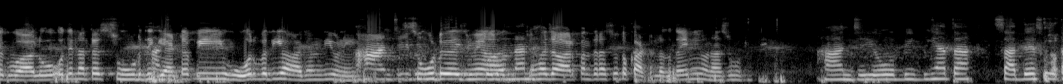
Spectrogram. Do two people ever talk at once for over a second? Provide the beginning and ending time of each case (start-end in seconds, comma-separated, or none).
4.1-5.4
